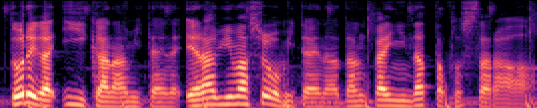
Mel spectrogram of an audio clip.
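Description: A man's voice: on the high side, expressive, rapid-fire. A young man hosting a casual radio chat, talkative, explaining things with asides and little acted-out remarks. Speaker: radio show host. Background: background music.

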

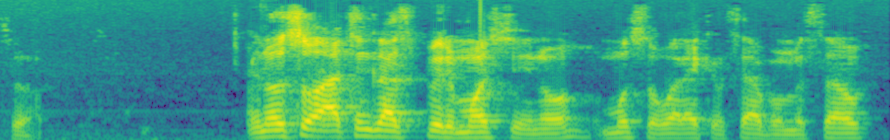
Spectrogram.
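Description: A man with a low, husky voice shares his views in a casual roundtable. He is earnest and reflective, often checking that he is followed. The audio is a dull, lo-fi online call. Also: fast talker. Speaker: roundtable guest.

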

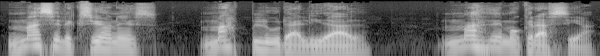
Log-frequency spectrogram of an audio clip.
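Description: A man's voice: medium pitch, animated, slow, mellow, no room sound, studio quality. A man hosting a radio show, giving emphatic political opinion commentary and repeating key phrases for stress. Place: radio studio.

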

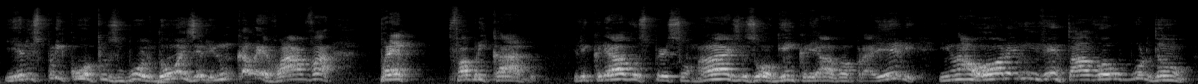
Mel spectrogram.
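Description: A man with a Brazilian accent in casual, animated chat as a panelist on a talk show. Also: high voice, a little slow. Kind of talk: casual chat with acted catchphrase quotes. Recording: roomy echo, distant from mic.

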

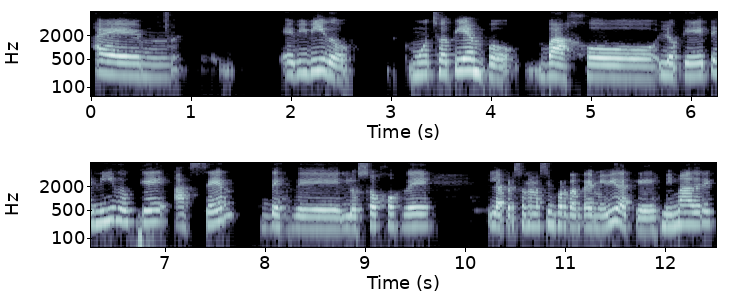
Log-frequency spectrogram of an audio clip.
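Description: A woman in her late twenties with a Peruvian accent, telling her personal story candidly and conversationally as an interview guest, often repeating words for emphasis. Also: medium pitch. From Peru.

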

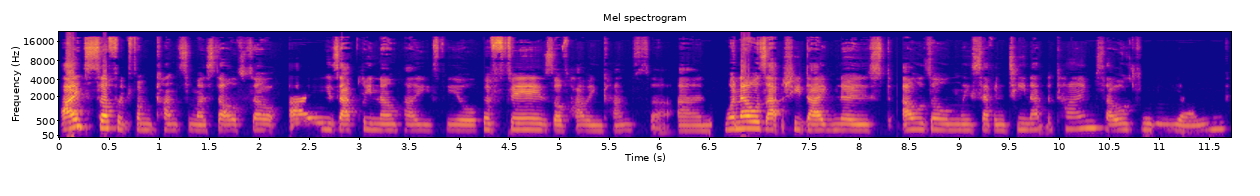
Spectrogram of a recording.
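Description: A woman's voice: medium pitch, a bit bright, poor audio. A woman hosting a casual podcast interview, responding in a sympathetic, informal way. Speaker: podcast host.

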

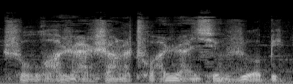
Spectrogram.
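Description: An actor playing a gravely ill, stubborn detective in a radio drama, with a weak, breathy, halting voice. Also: male voice, extremely low pitch, over music, exaggerated voice. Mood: laboured pleading. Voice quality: breathy, raspy, weak whisper. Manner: halting, laboured, pleading.

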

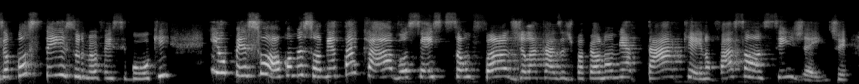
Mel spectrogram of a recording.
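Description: A woman with a Brazilian accent chatting casually, telling her side in an animated, mock-indignant way. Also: high-pitched. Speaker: actress on the show. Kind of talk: casual chat.

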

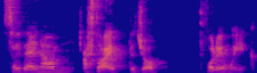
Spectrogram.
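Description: Young woman with a london accent, kinda low voice, chatty and animated, lots of fillers, remote call audio. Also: moderate pace. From London, England. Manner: chatty, animated storytelling with fillers and quoted thoughts. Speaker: football agent, guest. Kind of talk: casual storytelling interview. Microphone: remote call recording.

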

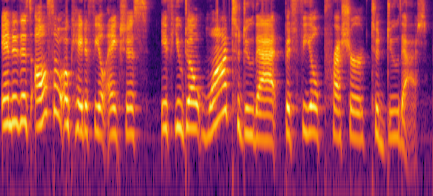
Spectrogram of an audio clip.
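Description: Woman podcast host, forties, confident projecting voice, emphatic, fairly high pitch. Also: measured pace, fairly bright tone. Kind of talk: solo podcast monologue.

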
